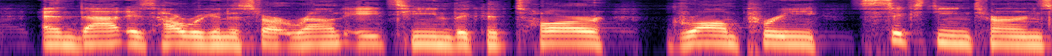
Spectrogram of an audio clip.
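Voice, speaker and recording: A man speaks at a fairly high pitch in a dark, mellow tone. His intonation is monotone and flat, in a dry, close sound with no echo. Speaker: podcast host. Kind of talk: race commentary, play-by-play retelling of a past race as a picture for listeners. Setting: Canada. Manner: vivid, scene-painting.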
